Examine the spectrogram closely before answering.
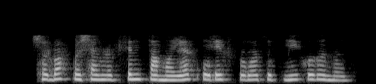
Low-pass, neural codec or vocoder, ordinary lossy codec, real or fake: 7.2 kHz; codec, 16 kHz, 1 kbps, FunCodec, trained on Chinese and English, 50 frames a second; AAC, 16 kbps; fake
